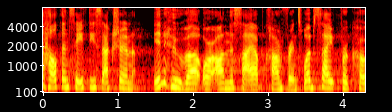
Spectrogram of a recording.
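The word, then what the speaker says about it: Whova: Be sure to download our annual conference app, Hoova, pronounced Hoova for those who are wondering, to facilitate your in-person experience as well as to take advantage of virtual sessions.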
